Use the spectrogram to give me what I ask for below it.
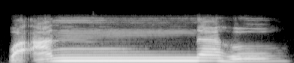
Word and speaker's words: وأنه: وأنه না এটা আং হবে না। এটা নুনের উচ্চারণ أن নুনই হবে যেহেতু এটা সাদ্দা। ওয়া আন্নাহু।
